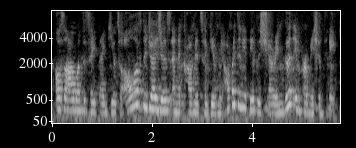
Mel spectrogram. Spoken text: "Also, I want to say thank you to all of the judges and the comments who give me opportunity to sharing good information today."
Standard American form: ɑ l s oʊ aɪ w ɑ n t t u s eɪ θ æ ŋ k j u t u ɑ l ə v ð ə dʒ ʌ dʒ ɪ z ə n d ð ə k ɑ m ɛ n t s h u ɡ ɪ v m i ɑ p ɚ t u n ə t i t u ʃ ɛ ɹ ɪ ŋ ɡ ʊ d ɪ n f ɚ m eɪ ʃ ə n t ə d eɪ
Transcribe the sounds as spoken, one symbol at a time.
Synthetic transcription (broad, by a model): ɑ l s oʊ aɪ w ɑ n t t u s eɪ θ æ ŋ k j u t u ɑ l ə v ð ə dʒ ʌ dʒ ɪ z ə n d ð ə k ɑ m ɛ n t s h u ɡ ɪ v m i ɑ p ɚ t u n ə t i t u ʃ ɛ ɹ ɪ ŋ ɡ ʊ d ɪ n f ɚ m eɪ ʃ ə n t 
